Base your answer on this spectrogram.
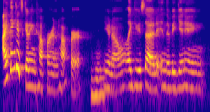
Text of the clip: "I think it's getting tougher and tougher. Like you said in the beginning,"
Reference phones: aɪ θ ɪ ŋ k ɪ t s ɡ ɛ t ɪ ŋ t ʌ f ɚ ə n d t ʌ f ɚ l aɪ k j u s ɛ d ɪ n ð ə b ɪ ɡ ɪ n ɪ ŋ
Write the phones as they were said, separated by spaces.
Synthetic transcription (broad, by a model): aɪ θ ɪ ŋ k ɪ t s ɡ ɛ t ɪ ŋ t ʌ f ɚ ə n t ʌ f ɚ l aɪ k j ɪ s ɛ d ɪ n ð ə b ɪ ɡ ɪ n ɪ ŋ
